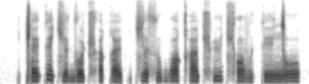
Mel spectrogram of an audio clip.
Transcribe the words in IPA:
ǁ ɛ k ɛ t͡ɕ œ d o ʈ͡ʂʰ ə q ɪ | t͡ɕ ə s u b ɔ qʰ a ʈ͡ʂʰ y t͡ɕʰ ɔ v ɪ k e ŋ͡ǀ o

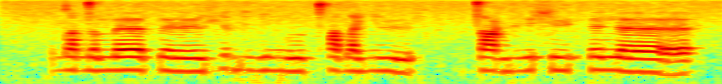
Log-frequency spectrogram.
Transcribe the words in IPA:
dˤ y d̪ o m œː p øː ç œ ɡʱ i ɦ u t̪ʰ ø dˤ o ʎ ʉ | t̪ ɑ ɡʱ y s y h ø n̪ œː

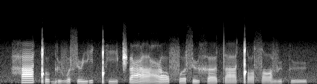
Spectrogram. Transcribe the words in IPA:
h aː˦ ǃ ʊ˨ ɡ ʉ˦ v ʊ˨ s ʉ˨ j i˦ ǃʰ iː˨ t͡ʃʼ ə˦ ʕ aː˨ ʕ ɔ˦˨ f ɤ˨ s ʉ˦ x ɐː˨ t aː˨ ǃ ɤ˨ sˤ ɛː˦ v ʉ˦ k ʉ˨

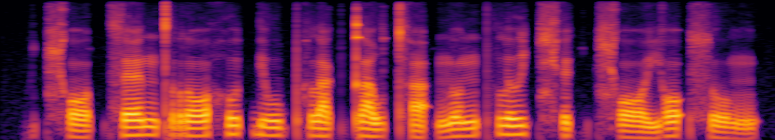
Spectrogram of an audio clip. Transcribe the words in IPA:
t͡ɕʰ ɔː˨˩ t̚ s ɛː˥˩ n t r ɔː˦˥ h uː˥˩ t̚ j uː˦˥ pʰ l a˦˥ k̚ t a˧ w tʰ a˨˩ ʔ n o˦˥ n pʰ l ɯː˥˩ t͡ɕʰ e˦˥ k̚ t͡ɕʰ ɔː˨˩ j ɔ˥˩ ʔ s oː˨˩ ŋ

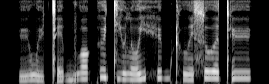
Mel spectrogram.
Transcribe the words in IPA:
y˩˧ w y˩ tʼ e˩˧ b w ɔ˥ k ʉ˥ tʲ u˧ l o˧˥ j h y˥ b ʈʰ u˧ ɪ̯ s u˥ ə̯ tʼ y˥

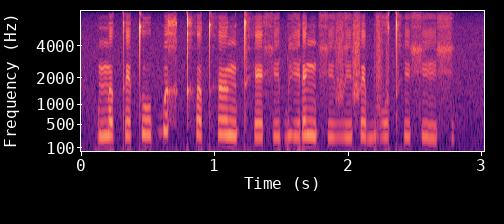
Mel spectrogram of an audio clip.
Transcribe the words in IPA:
n̪ ə t̪ e t̪ u ɓ ə x kʰ ə t̪ʰ ø ŋ tʰ e x i ɓ i ɾ e ŋ x i v i f e b v u tʰ i x i x

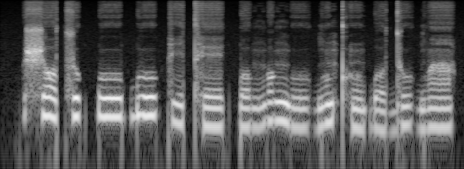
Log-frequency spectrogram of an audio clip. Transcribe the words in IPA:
ʃ ɔ˦˨ t͡s u˦ k͡p uː˦ ɓ uː˦ k i˨ tʰ eː˨ k͡p o˨ ŋ ɔ˦ ŋ uː˨ ɡʷ ũ˦ kʰ ũ˨ ɓ o˨ d u˦˨ ɡʷ ã˦

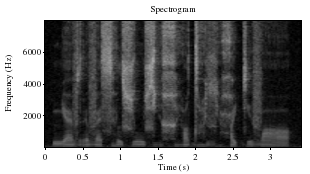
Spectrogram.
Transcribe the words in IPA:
ɲ æː v r ə v æ s ə̤ l ɕ uː ɕ i̤ χ i̤ w dˤ i̤ ɮ i̤ ħ ɪ c i v ɑ

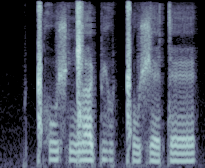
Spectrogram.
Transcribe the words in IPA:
ǁʰ o˧ ʃ ŋ͡ǁ a˧ pʲ o˧ ǁ o˧ ʃ ɛ˧ t ɛ˦

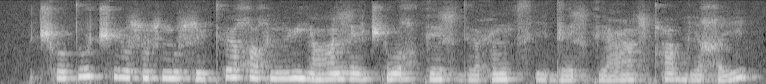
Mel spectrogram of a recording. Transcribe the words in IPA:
t͡ʃʰ o t̪ u t͡ʃʰ y ʊ̯ ɬ ũ ɬ n̪ u ɬ y t̪ʰ ø χ o χ ɲ y j ɑ̃ ɮ e t͡ʃʼ u χ k e ɬ d̪ ø ħ ũ t͡sʰ i d e ɬ k e ʕ ɑ̃ ɬ qʰ o b i χ i

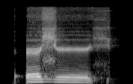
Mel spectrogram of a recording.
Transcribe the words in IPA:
ʔ ɛ ʑ eː ç

